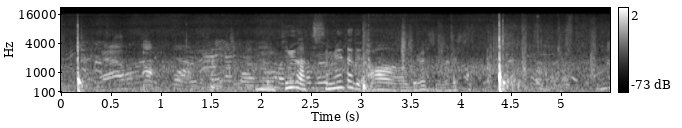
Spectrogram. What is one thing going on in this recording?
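A tennis ball is struck with a sharp pop.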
